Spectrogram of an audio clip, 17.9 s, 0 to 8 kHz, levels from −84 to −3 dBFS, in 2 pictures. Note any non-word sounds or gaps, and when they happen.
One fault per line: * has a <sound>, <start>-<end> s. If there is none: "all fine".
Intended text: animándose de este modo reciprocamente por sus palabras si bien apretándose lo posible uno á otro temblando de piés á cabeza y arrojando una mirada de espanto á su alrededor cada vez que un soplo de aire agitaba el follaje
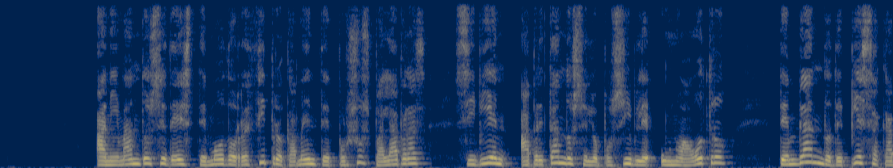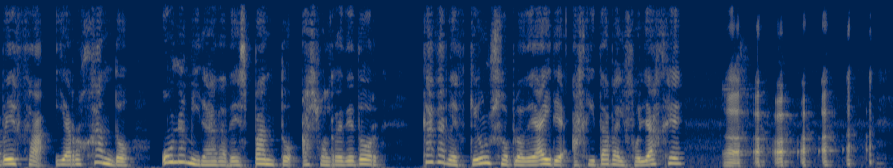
* has a laugh, 16.1-17.7 s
